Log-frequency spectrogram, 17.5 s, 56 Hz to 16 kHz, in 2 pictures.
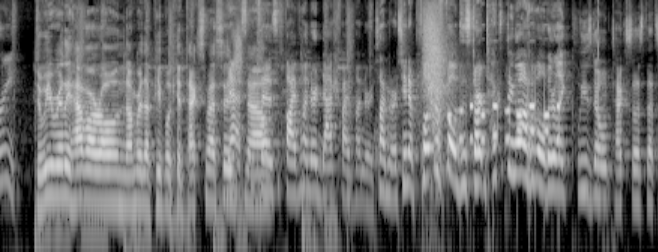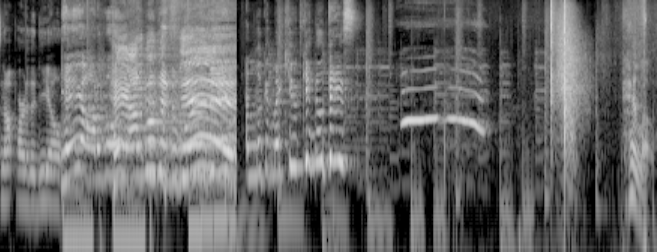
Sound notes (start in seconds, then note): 14.1 screech of joy; 16.0 slap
